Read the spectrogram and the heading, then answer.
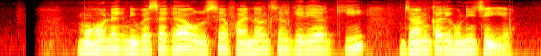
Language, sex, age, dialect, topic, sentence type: Hindi, male, 31-35, Awadhi Bundeli, banking, statement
